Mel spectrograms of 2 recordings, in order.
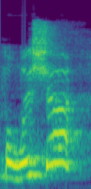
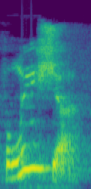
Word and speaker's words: Felicia: little while to figure it out so I pronounce my name Felicia but almost everyone pronounces it Felicia and it really doesn't bother me either way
